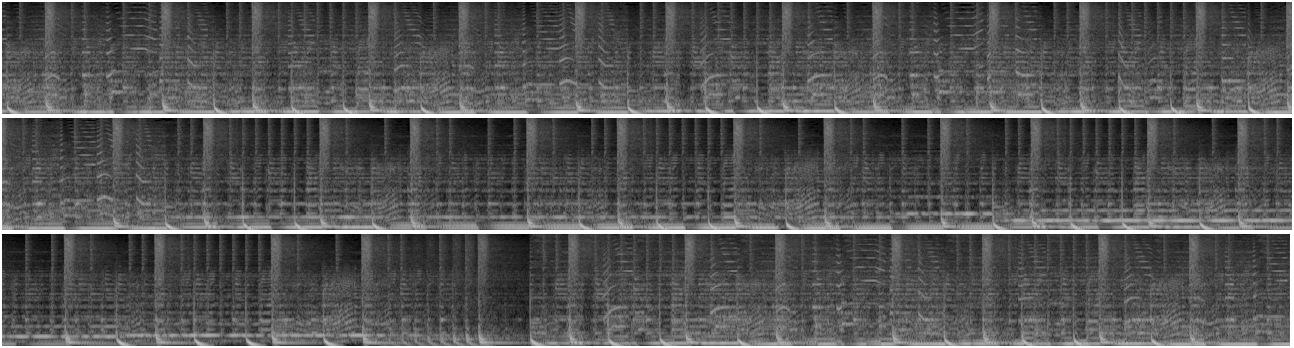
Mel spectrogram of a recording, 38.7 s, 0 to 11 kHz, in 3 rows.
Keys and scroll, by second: 2.6 ctrl+z, 5.1 ctrl+z, 7.4 ctrl+=, 8.7 ctrl+z, 12.0 ctrl+-, 15.0 ctrl+-, 18.2 ctrl+=, 22.2 ctrl+=, 22.5 ctrl+-, 29.7 ctrl+=, 31.2 ctrl+0.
